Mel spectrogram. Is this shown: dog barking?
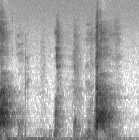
yes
